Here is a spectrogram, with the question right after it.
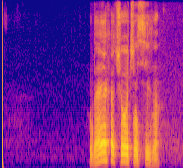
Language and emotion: Russian, neutral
